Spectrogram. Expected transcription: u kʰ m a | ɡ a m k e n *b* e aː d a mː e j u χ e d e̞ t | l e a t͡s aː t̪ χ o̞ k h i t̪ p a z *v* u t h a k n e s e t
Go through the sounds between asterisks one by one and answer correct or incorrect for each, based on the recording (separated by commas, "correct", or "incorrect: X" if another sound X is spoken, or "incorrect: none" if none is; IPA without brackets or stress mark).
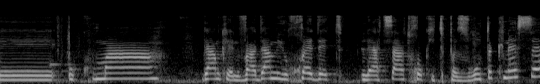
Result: incorrect: v, incorrect: ʁ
